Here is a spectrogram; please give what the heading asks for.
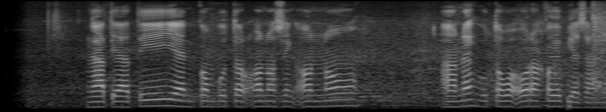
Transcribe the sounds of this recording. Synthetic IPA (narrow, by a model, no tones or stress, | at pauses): ŋat̪iat̪ijɛnkɔmput̪ərɔnɔsɪŋɔnɔ | ʔanɛɦut̪ɔwɔoɾakɔjɔb̥iasane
